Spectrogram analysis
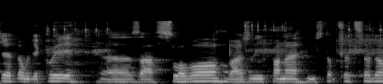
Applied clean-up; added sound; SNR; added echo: classical method log-MMSE.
